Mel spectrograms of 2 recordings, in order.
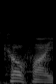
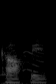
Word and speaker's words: Ko-fi: do other stuff yes Kofi you are indeed a bot or coffee or harvest pronounced I think I think it's pronounced coffee but it's just okay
